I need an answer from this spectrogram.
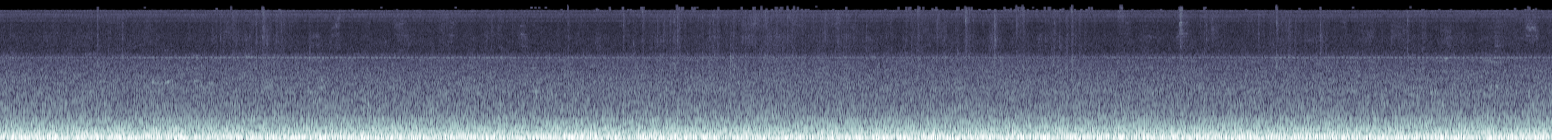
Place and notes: in the Ryanair plane
In the Ryanair Boeing plane traveling from Billund to Vilnius...Sennheiser Ambeo smart headset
